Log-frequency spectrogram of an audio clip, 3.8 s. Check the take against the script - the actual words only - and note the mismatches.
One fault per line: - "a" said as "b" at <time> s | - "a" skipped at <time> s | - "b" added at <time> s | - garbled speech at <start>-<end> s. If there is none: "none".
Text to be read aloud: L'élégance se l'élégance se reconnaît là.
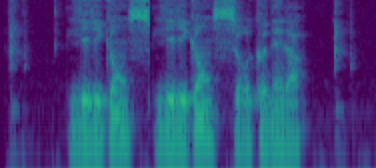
none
